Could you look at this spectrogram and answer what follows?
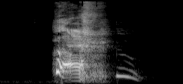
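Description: One loud, forceful sneeze with a sharp noisy burst and a brief voiced tail afterward.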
